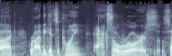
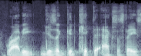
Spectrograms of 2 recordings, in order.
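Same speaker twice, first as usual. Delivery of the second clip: ordinary delivery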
